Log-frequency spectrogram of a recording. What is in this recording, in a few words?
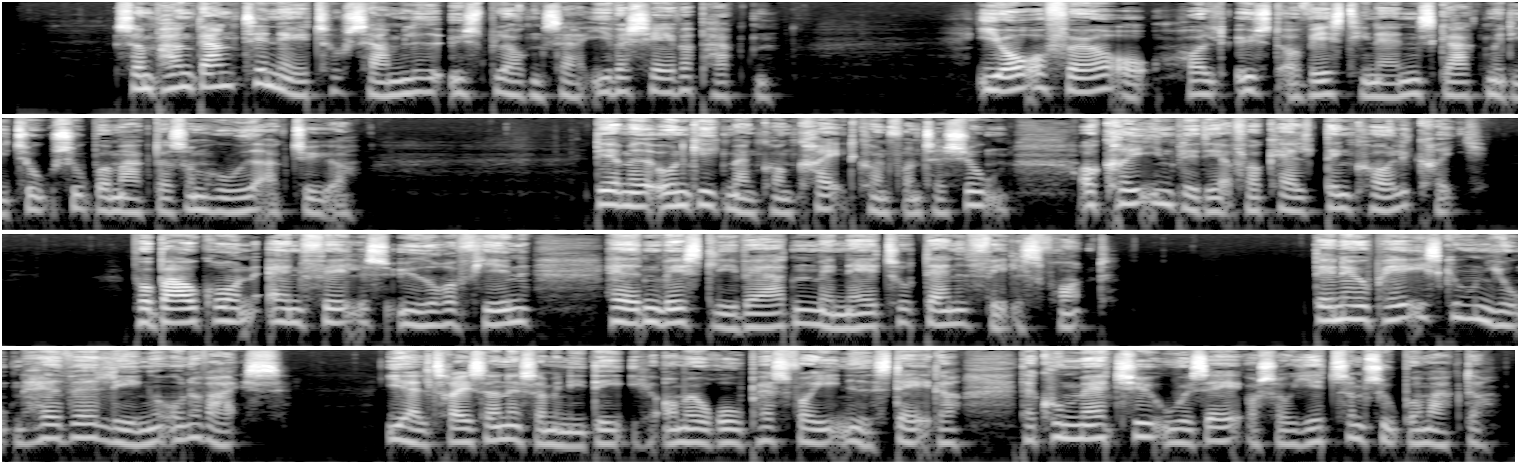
Danish, Danish voice overs, Female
